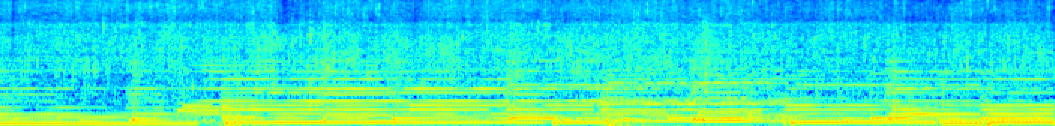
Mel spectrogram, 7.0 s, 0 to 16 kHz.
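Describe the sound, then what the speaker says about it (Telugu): Tempering spices and green chillies fry in hot oil in a kadai, a steady loud sizzle and crackle running the whole time with no talking. "వేడెక్కిన కడాయిలోకి కొంచెం నూనె వేసి అందులోకి పోపు దినుసులు, పిరికేడు పచ్చిమిర్చి వేసి 1 నిమిషం పాటు వేయించుకోండి."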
